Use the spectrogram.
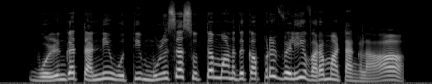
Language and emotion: Tamil, disgusted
